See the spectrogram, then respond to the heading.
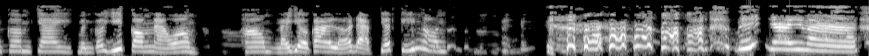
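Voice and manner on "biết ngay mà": slow words through a high laugh. Real, not acted. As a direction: laugh out "Biết ngay mà". Laughing at ant-stepping joke.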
